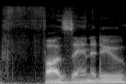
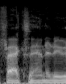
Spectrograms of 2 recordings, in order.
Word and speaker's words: Faxanadu: well people call it fuzzanadu which is probably the correct pronunciation since it's supposed to mean famicom Xanadu so far Xanadu is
